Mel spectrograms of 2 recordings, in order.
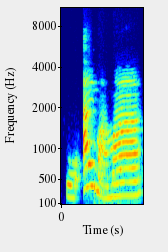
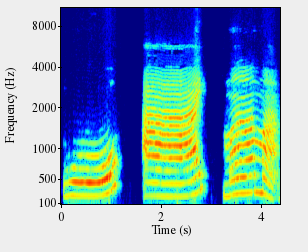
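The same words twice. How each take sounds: First: "wo ai mama" said slowly, with "ai" rising; Mandarin phrase. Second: "ai mama" drawn out very slowly and loud, "mama" falling; emphatic model. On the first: Teacher modelling a Mandarin phrase slowly for students. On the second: Teacher repeating a Mandarin phrase very slowly and loudly. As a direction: stretch and call out "ai mama". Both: Shown as a demonstration. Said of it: "di sini yaitu".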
